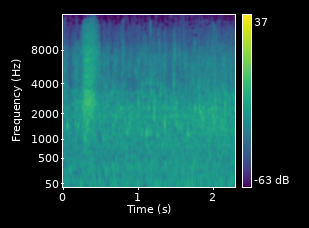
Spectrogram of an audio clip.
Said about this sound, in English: And it always seems like there's water running out of here.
